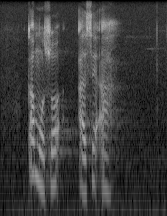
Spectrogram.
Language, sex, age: Northern Sotho, male, 24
